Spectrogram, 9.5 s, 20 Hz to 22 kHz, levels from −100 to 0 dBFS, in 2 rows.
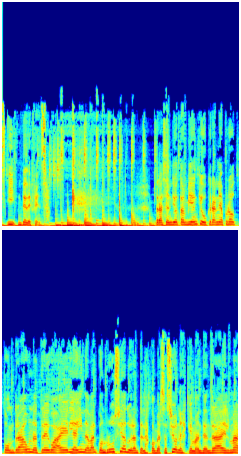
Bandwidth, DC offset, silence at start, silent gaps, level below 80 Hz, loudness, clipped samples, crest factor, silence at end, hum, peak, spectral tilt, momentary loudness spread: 13 kHz; under 0.1%; 0 s; none; -20 dBFS; -14 LUFS; under 0.1%; 12 dB; 0 s; none; 0 dBFS; -5.5 dB/octave; 5 LU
